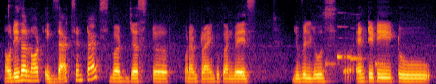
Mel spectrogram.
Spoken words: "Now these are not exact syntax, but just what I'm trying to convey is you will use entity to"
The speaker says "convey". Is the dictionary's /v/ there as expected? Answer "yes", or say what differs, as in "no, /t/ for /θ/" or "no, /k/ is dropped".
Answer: yes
